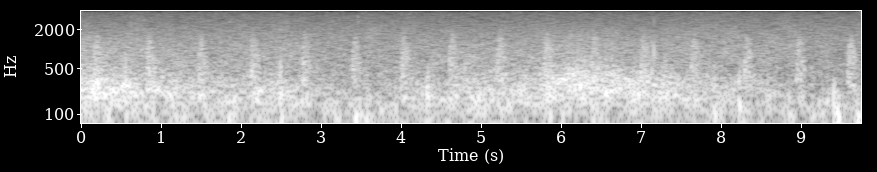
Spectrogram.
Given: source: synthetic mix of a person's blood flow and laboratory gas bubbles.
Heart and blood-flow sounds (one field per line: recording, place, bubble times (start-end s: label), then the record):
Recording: Doppler ultrasound of blood flow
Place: subclavian vein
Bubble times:
6.89-7.34 s: bubbles
From the record:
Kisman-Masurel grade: 122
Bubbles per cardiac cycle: 1 to 2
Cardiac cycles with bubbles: 10 to 50%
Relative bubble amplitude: moderate (0.250 to 0.450)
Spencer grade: 2 (many but less than half of the cardiac periods contain bubble signals, singularly or in groups)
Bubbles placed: anywhere in the cardiac cycle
